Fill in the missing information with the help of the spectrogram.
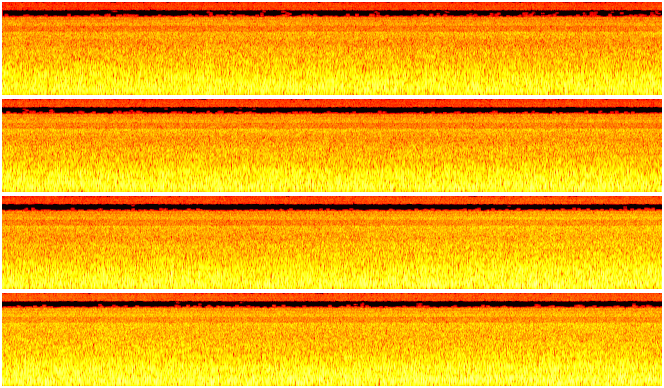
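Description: Whitewater of a snowmelt-fed gorge river rushing and cascading over rocks: a steady, dense rush that grows a little louder near the end.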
